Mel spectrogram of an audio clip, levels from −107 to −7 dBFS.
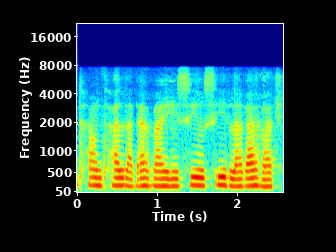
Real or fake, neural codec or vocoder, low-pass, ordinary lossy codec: fake; codec, 16 kHz, 0.8 kbps, ZipCodec; none; none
